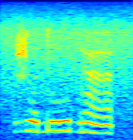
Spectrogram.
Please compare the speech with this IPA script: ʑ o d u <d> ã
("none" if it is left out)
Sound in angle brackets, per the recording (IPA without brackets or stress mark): d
